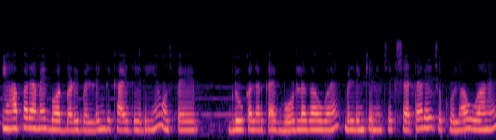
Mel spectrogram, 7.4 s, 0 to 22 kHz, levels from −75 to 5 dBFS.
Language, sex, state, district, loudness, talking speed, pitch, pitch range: Hindi, female, Goa, North and South Goa, -22 LUFS, 240 wpm, 225 Hz, 220-240 Hz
